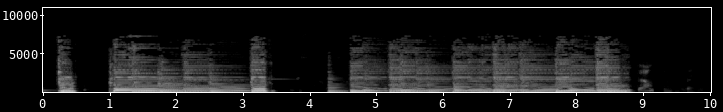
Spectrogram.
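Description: Acoustic guitar strummed chords in two passages, the first ending about three seconds in and the second picking up after a short break and ringing until about nine seconds in, where the playing stops.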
